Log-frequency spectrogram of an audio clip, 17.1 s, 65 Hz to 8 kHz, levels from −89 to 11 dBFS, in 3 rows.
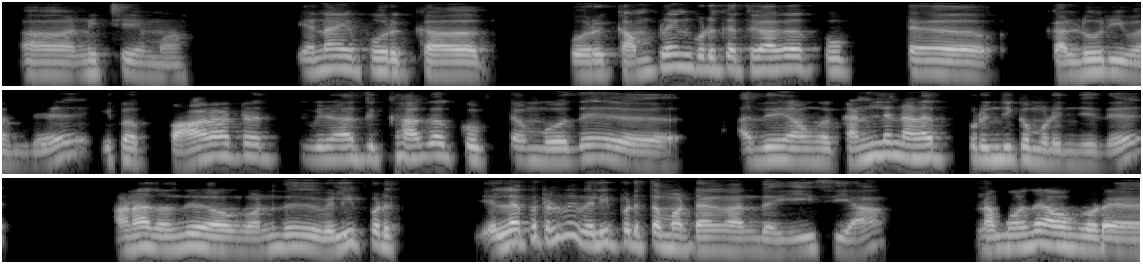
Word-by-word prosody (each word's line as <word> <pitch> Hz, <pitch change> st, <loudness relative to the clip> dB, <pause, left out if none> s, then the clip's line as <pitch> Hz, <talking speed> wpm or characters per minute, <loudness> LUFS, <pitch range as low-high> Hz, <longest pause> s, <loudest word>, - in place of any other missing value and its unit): ஆ -, -, 0 dB, 0.3 s
நிச்சயமா. 130 Hz, -4 st, -7 dB, 0.7 s
ஏன்னா 180 Hz, +4 st, 0 dB
இப்ப 175 Hz, -2 st, -7 dB
ஒரு 145 Hz, -, 0 dB
க -, -, +4 dB, 0.8 s
ஒரு 130 Hz, +1 st, +1 dB
கம்ப்ளைண்ட் 195 Hz, +10 st, 0 dB
குடுக்கத்துக்காகக் 175 Hz, +1 st, +2 dB
கூப்புட 160 Hz, -1 st, -6 dB, 0.7 s
கல்லூரி 150 Hz, +2 st, +2 dB
வந்து 115 Hz, +1 st, -8 dB, 0.3 s
இப்ப 145 Hz, -, -2 dB, 0.2 s
பாராட்றத் 185 Hz, -2 st, +3 dB, 0.3 s
விழக்காகக் 160 Hz, +3 st, +1 dB
கூப்டம் 150 Hz, -1 st, -4 dB
போது 140 Hz, +4 st, 0 dB, 0.8 s
அது 150 Hz, -, -2 dB
அவங்க 140 Hz, -1 st, -1 dB
கண்ணுல 185 Hz, +8 st, +1 dB
நல்லா 170 Hz, +1 st, +5 dB, 0.2 s
புரிஞ்சுக்க 155 Hz, 0 st, 0 dB
முடிஞ்சுது. 120 Hz, -2 st, -4 dB, 0.7 s
ஆனா 135 Hz, -, +3 dB
அது 150 Hz, -, +2 dB
வந்து 165 Hz, +2 st, +1 dB
அவங்க 130 Hz, -1 st, +1 dB
வந்து 155 Hz, +3 st, -3 dB, 0.2 s
வெளிப்படுத் 175 Hz, 0 st, -1 dB, 0.4 s
எல்லா 210 Hz, -, +8 dB
பெற்றோருமே 280 Hz, +4 st, 0 dB
வெளிப்படுத்தமாட்டாங்க 150 Hz, -7 st, +2 dB
அந்த 125 Hz, -1 st, -3 dB, 0.2 s
ஈசியா. 135 Hz, -4 st, -3 dB, 0.6 s
நம்ம 135 Hz, +3 st, +2 dB
வந்து 190 Hz, +3 st, +5 dB
அவங்களோட 145 Hz, -4 st, +5 dB
155 Hz, 130 wpm, -23 LUFS, 135-175 Hz, 0.8 s, எல்லா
